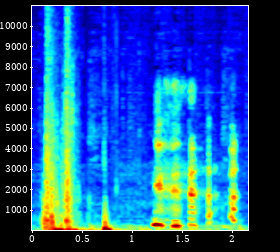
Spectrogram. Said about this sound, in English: Okay, that was me fainting.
